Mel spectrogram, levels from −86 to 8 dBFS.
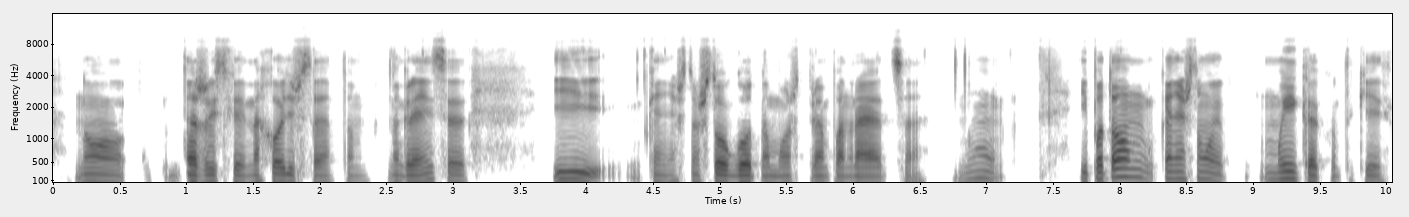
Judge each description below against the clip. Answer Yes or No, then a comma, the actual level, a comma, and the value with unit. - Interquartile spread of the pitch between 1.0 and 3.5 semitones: No, average, 4.7 semitones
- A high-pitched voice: No, low, 115 Hz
